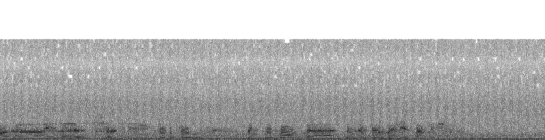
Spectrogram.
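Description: A young man speaks calmly into a headset microphone.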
